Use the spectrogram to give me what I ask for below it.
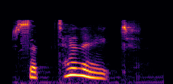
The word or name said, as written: septennate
